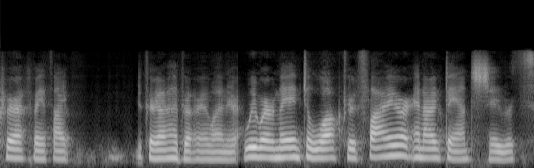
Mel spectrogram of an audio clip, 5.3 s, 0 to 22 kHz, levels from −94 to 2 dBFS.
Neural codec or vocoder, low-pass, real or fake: codec, 16 kHz, 0.5 kbps, FreqCodec, larger model; 7.2 kHz; fake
